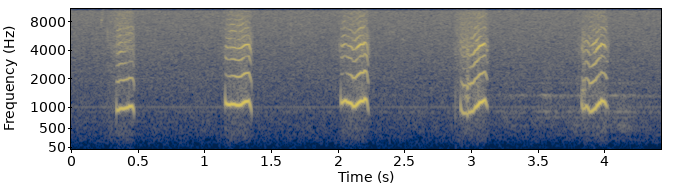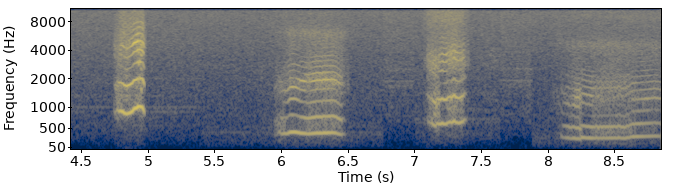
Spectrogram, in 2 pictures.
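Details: Cat's snoring, sped up fivefold and likened to farts, comes as a series of short squeaky rising chirps about once a second, ending in longer, lower, buzzier honks.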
